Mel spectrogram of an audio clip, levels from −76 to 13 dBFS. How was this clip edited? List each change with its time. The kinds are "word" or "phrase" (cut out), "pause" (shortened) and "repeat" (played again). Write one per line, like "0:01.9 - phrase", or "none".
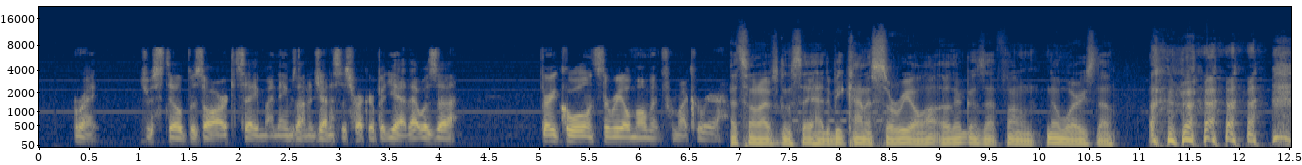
0:01.0 - word
0:01.9 - word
